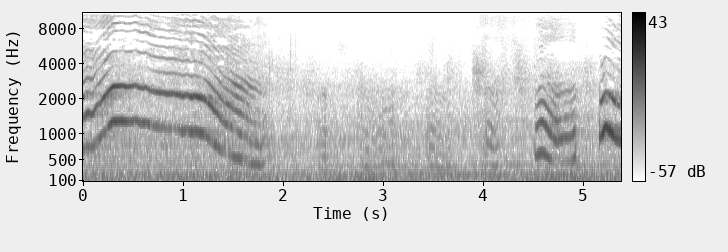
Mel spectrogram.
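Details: Hungry Rottweiler puppy crying to its mother for milk: a long, loud, high whine that holds steady then slides downward, followed by quieter short wavering whimpers and a few rising yelps near the end, with low background hum.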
